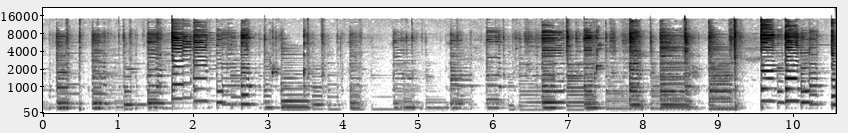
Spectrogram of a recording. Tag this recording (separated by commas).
Jazz, Musical instrument, Music, Plucked string instrument, Acoustic guitar, Strum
